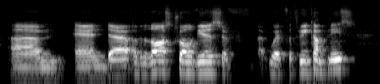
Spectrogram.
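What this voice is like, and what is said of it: South African accent. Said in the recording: “originally from South Africa, as you can hear from my accent”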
